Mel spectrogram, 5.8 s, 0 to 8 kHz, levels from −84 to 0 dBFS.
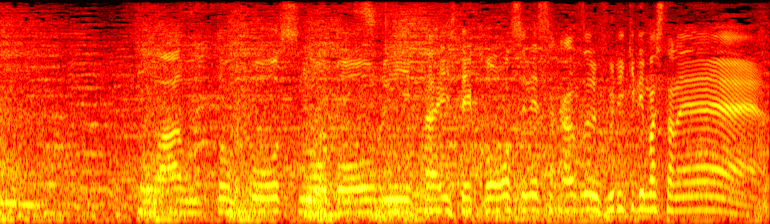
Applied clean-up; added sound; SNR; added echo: none; none; none; none.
